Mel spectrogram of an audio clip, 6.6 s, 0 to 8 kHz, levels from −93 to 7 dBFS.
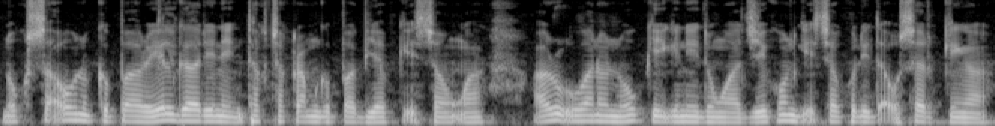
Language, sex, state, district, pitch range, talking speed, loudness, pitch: Garo, male, Meghalaya, North Garo Hills, 115-130 Hz, 155 wpm, -17 LUFS, 125 Hz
